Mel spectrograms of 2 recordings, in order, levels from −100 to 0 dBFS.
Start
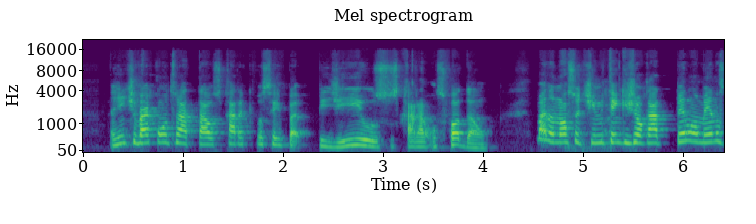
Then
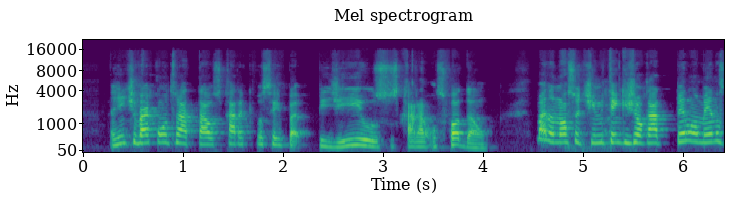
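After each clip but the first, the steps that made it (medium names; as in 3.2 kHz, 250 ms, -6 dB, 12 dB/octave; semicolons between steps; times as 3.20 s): no audible change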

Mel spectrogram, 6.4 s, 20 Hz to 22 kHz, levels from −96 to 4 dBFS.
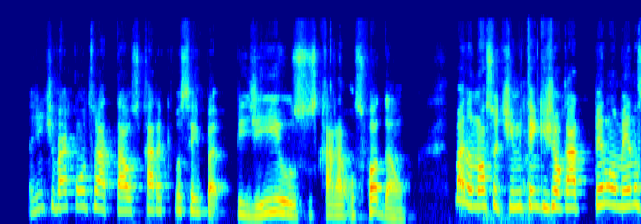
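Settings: fade-in on the opening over 1.52 s; trim -3 dB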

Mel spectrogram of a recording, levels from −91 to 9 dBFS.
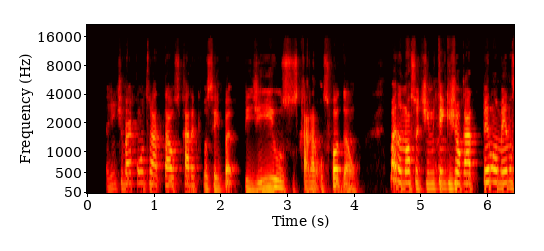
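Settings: octave divider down 1 oct, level +1 dB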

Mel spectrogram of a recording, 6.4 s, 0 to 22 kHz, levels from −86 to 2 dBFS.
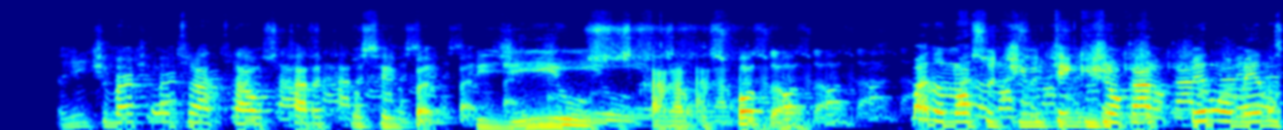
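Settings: frequency-shifting echo 216 ms, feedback 41%, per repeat +140 Hz, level -10 dB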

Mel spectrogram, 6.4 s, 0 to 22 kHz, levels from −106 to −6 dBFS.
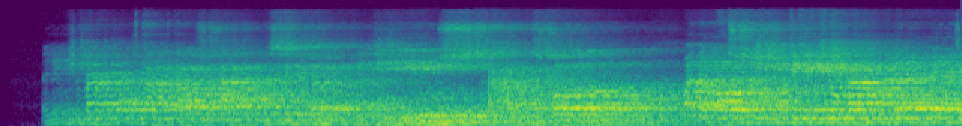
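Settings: reverberation RT60 2.4 s, pre-delay 49 ms, DRR -7.5 dB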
